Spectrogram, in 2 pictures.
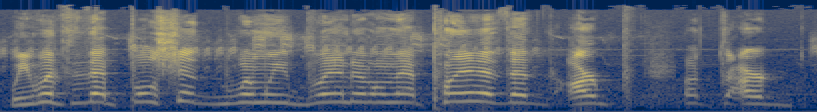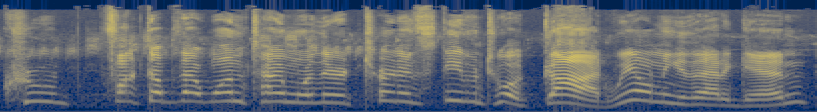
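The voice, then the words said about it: Yelling angrily. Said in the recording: “I'm yelling ... I heard you were yelling a second ago.”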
